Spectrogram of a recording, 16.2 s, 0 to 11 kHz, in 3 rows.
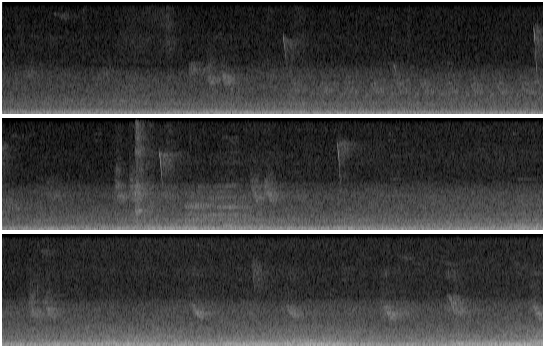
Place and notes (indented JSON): {
  "title": "Marshall Rd Pittsburgh, PA USA - Flight Path",
  "date": "2021-06-15 15:30:00",
  "description": "Binaural recording of a plane passing over (from right ear to left ear) on approach to Greater Pittsburgh International Airport... test with Sennheiser Ambeo Smart Headset",
  "latitude": "40.48",
  "longitude": "-80.02",
  "altitude": "324",
  "timezone": "America/New_York"
}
